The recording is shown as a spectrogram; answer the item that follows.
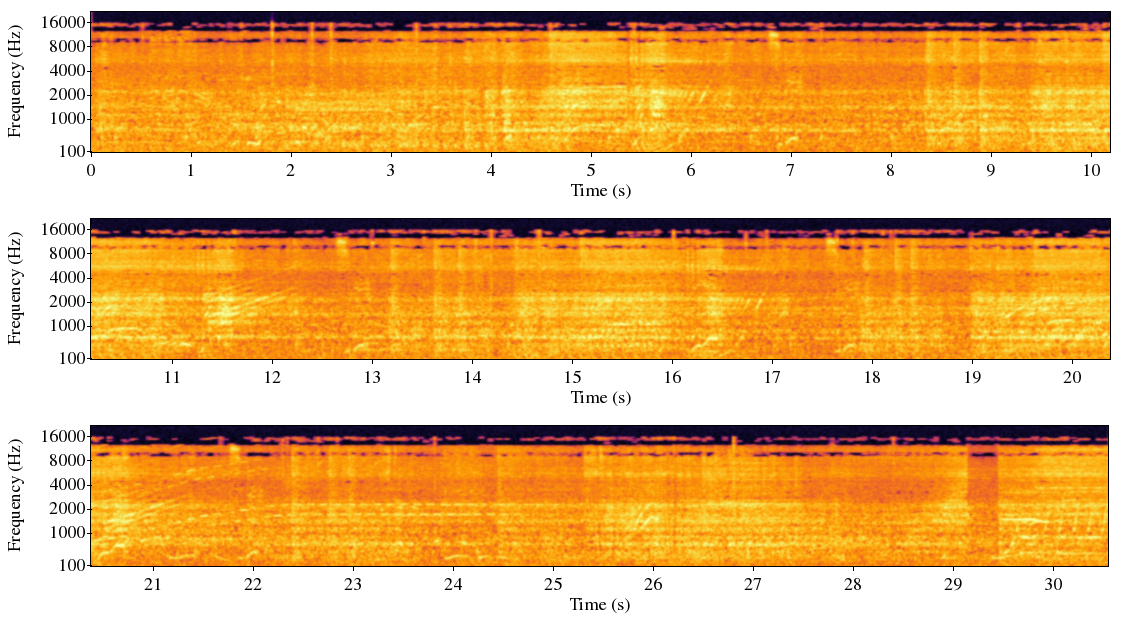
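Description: Kabaneri of the Iron Fortress pachislot machine playing its chance-zone audio: music, character voice lines and rising effect sounds. Behind it is the steady din of a pachinko hall.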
